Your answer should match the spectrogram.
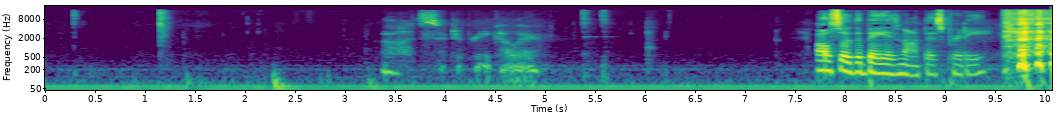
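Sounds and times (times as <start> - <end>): woman whispering: 3.4 - 5.0.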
